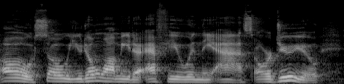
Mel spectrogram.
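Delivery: mock scream, done jokingly. Speaker recounts a man screaming at a woman, retelling a joking scream. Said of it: "He's screaming things like".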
